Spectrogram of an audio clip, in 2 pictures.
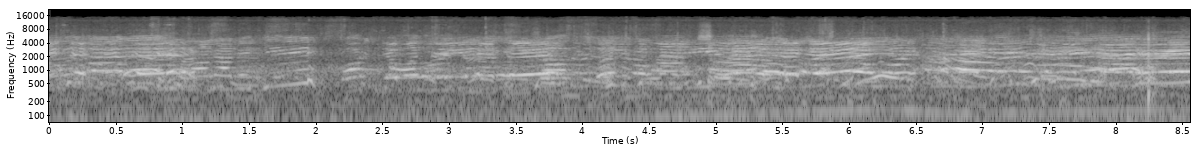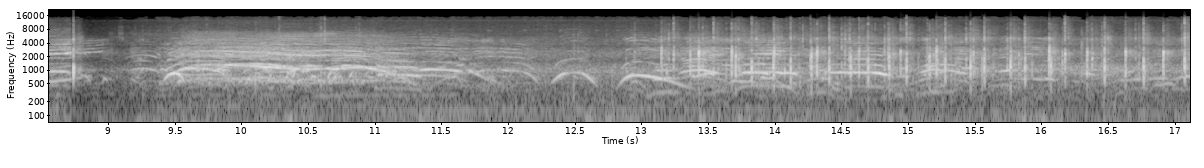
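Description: Young women cheer and chant loudly nearby.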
